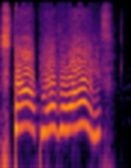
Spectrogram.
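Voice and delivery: very high, affected put-on woman's voice. Retelling a reply to an unwanted advance, imitating her voice. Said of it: "I don't know why I'm doing it in that voice".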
